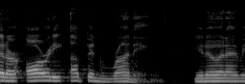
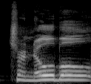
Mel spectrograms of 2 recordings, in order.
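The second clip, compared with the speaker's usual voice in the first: emphatic Chernobyl; 5 semitones higher, 11 dB louder than usual. Real, not acted. Shouted emphasis.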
